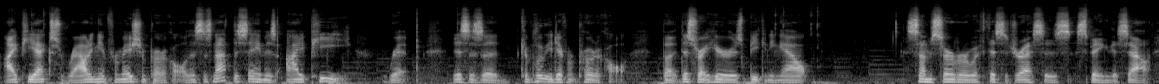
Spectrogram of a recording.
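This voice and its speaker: Through a robotic-sounding voice changer, a man with a lowish, slightly bright voice talks a little fast while soft music plays behind him. Hosting his tech channel, he tours a screen in a relaxed, chatty way, posing rhetorical questions and chuckling at obscure terminology.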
